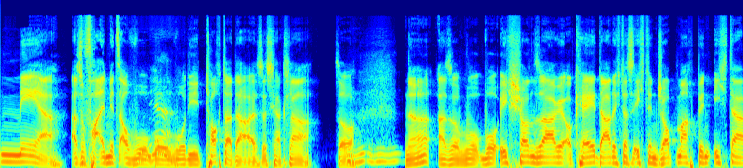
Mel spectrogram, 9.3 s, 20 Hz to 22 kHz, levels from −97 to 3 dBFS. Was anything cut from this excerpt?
no; 0 cuts

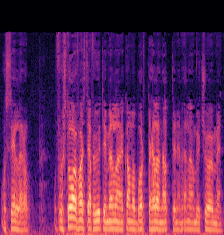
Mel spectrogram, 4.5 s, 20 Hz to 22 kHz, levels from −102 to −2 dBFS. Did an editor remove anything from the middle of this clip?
yes; 2 cuts; at 1.0 s, 1.9 s

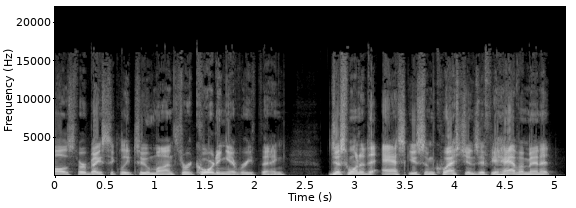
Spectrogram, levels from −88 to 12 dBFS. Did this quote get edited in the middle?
no; 0 cuts

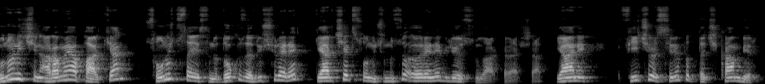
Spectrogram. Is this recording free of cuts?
no; 1 cut; at 5.5 s

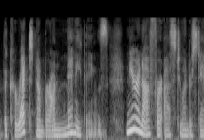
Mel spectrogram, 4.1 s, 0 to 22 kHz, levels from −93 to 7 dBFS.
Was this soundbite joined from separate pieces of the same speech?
no; 0 cuts

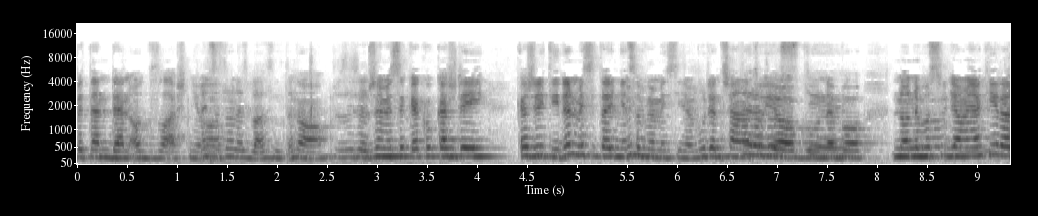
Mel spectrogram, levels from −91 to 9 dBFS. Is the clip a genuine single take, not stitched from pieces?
yes; 0 cuts

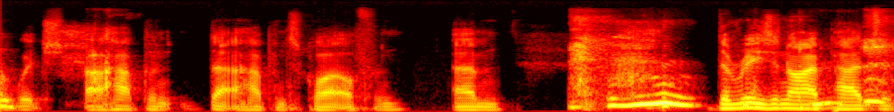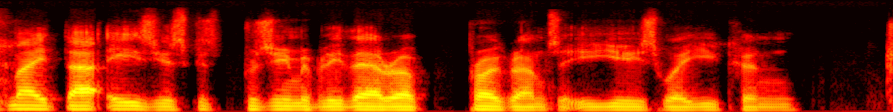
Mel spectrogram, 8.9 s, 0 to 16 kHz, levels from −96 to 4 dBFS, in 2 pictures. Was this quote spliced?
no; 0 cuts

